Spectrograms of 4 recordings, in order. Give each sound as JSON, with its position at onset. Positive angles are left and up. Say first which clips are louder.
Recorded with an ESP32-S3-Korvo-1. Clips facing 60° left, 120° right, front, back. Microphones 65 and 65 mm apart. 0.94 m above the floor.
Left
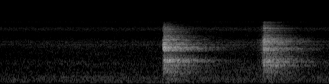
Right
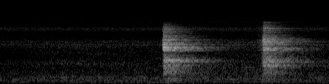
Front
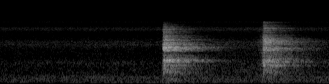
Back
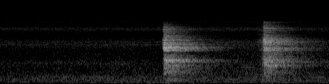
{"t": 1.6, "sound": "ticking", "louder": "even, even", "azimuth_deg": -10, "distance_m": 1.0}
